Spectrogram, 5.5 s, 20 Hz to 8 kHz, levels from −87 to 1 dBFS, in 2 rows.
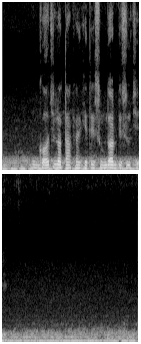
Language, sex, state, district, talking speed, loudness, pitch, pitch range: Odia, female, Odisha, Sambalpur, 55 wpm, -20 LUFS, 95 Hz, 95-135 Hz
